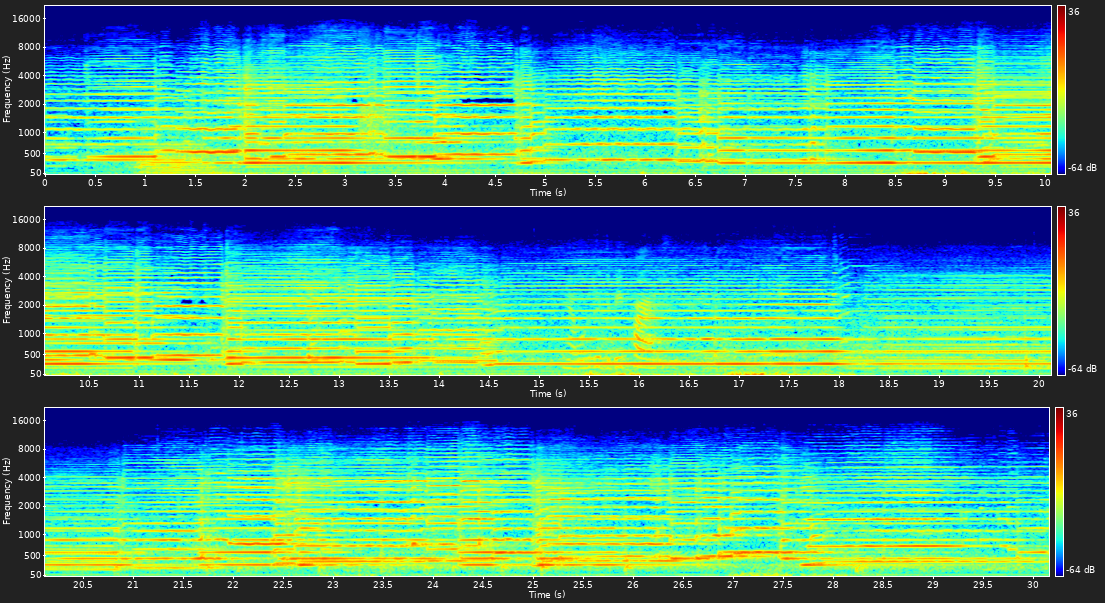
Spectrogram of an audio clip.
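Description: Two fiddles playing a slow tune in the Irish traditional style, with long bowed notes that step from one pitch to the next.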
